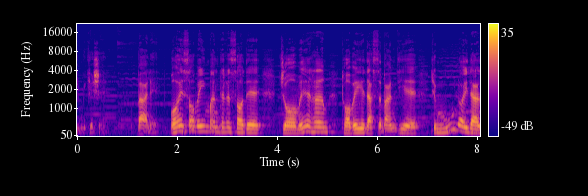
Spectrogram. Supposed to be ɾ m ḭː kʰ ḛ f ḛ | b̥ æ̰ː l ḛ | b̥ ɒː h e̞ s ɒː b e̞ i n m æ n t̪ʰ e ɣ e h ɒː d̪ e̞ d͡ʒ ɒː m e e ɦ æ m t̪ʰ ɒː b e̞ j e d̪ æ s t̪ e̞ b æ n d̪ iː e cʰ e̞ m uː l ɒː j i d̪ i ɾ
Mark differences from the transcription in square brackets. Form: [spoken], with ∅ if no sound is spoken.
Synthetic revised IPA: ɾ m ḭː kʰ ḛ [ʃ] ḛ | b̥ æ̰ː l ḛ | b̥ ɒː h e̞ s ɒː b e̞ i n m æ n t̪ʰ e ɣ e [s] ɒː d̪ e̞ d͡ʒ ɒː m e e ɦ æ m t̪ʰ ɒː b e̞ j e d̪ æ s t̪ e̞ b æ n d̪ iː e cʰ e̞ m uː l ɒː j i d̪ [æ] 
